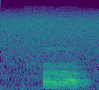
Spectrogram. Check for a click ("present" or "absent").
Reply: absent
